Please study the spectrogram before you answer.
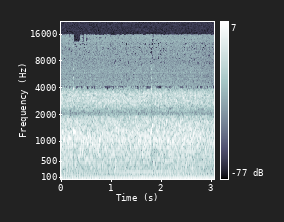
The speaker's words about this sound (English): That faint beep is the sound of a tracking device. Guess what? That's 88.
